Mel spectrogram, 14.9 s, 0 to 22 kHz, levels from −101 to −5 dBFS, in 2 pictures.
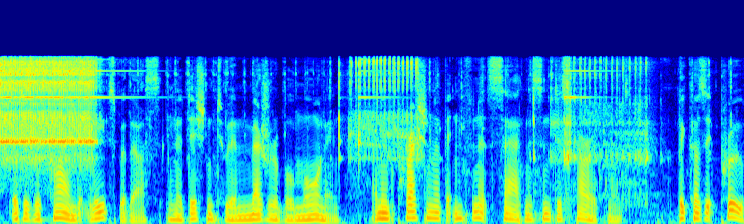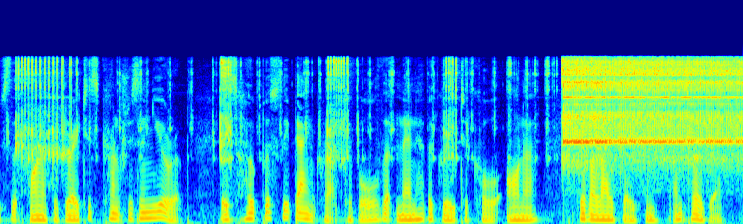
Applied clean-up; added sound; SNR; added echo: none; Alarm / Clock; -4 dB; none.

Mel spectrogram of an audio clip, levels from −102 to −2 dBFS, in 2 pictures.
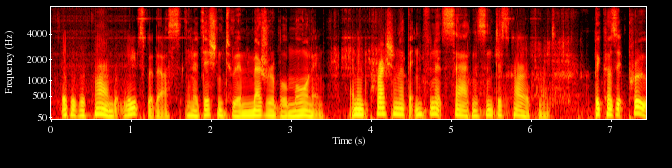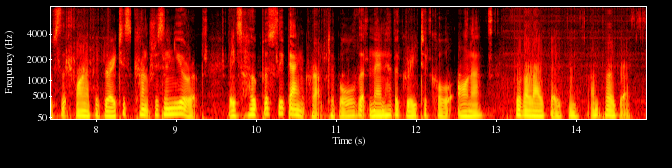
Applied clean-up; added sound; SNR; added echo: neural separator model SepFormer DNS4.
